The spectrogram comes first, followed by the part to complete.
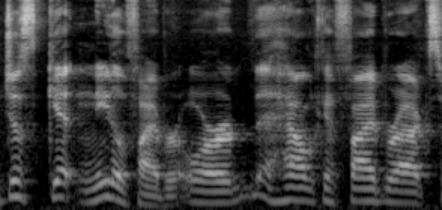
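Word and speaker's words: Halqifibrax: However, we did just get Needle Fiber, or Halcafibrax, or Halafibrax, depending on if you think that Q is silent or not.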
